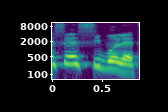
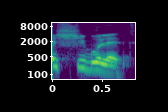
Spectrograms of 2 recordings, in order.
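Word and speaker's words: Shibboleth: So they'll say Sibolet, and they will say Shibolet.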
